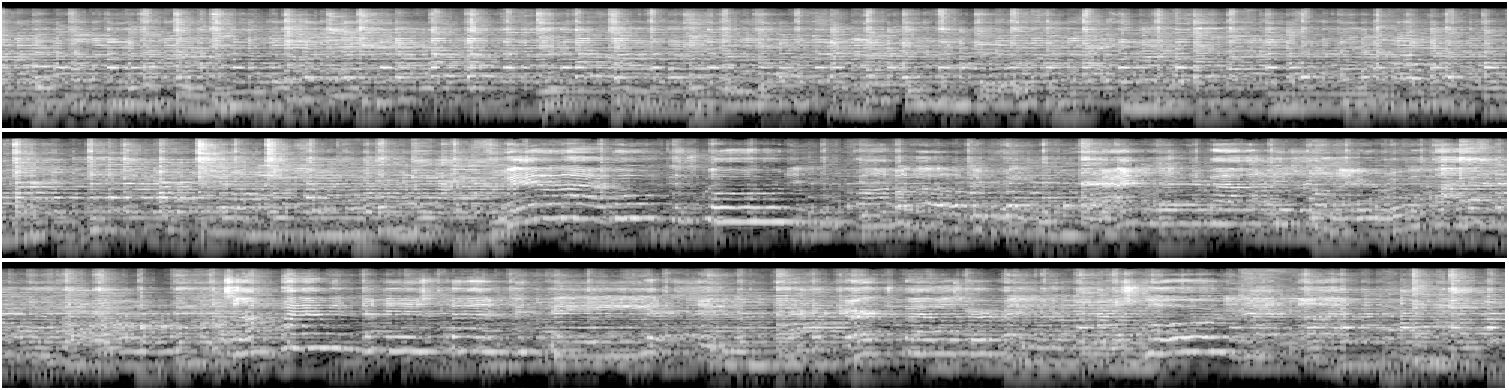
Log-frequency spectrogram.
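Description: Bluegrass band playing live at a steady, full level, opening a song: banjo, acoustic guitar, mandolin, fiddle, dobro and upright bass together.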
